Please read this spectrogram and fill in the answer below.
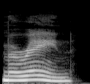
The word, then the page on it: moraine: British English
